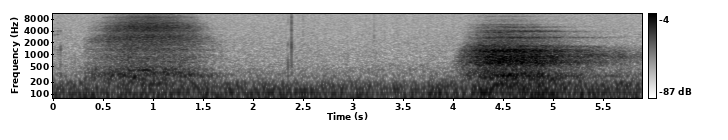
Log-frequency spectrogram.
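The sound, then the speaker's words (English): A slow, deep breath taken during a calm embodied-peace practice: a long airy inhale, then after a pause a long audible exhale. Both are soft and heard alone over faint steady hiss. “As we arrive here together, I invite you to join me in taking a breath.”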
